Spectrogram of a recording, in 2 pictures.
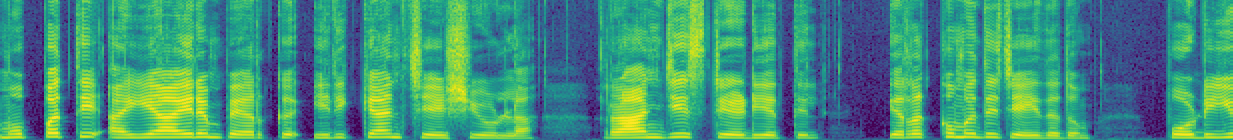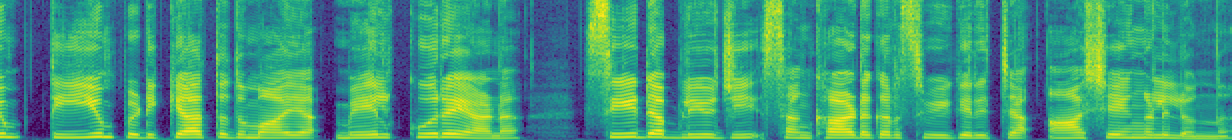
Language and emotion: Malayalam, neutral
